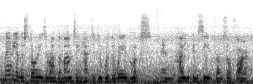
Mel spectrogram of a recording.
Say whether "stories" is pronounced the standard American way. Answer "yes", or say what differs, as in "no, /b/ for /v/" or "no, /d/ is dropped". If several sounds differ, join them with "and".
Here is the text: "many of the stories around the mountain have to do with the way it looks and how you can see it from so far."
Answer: yes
